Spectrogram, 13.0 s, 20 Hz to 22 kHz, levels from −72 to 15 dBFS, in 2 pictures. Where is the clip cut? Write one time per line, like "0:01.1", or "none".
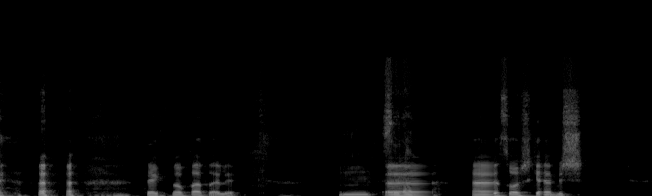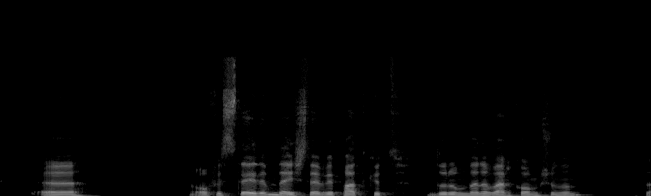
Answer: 0:09.8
